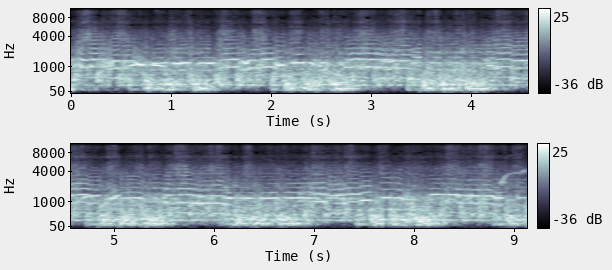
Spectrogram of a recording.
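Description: Brass band playing a tune, trumpets carrying the melody over bass drum and side drums.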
